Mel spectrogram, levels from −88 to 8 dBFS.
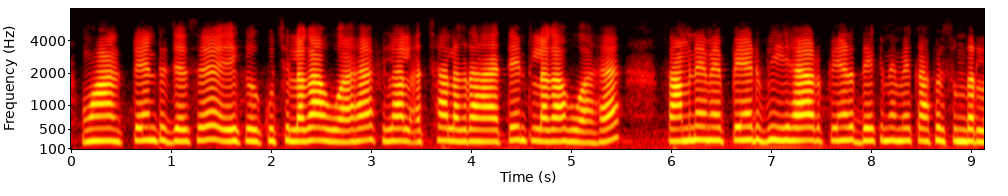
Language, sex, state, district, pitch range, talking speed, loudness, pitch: Maithili, female, Bihar, Supaul, 250-270 Hz, 195 wpm, -18 LUFS, 260 Hz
